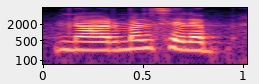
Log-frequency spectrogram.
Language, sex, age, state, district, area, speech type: Telugu, female, 45-60, Andhra Pradesh, Srikakulam, urban, spontaneous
